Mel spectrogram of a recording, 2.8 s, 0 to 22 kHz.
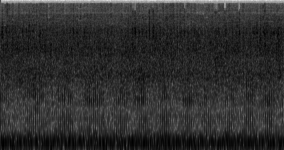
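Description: The J2M4 Kai propeller fighter in War Thunder drones steadily, a continuous low engine roar with a throbbing propeller beat, even in level and uninterrupted throughout.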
